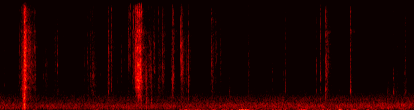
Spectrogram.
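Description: Faint rustling and scattered clicks of tent and camp gear being handled, with two louder brief swishes, about half a second in and again near three seconds.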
